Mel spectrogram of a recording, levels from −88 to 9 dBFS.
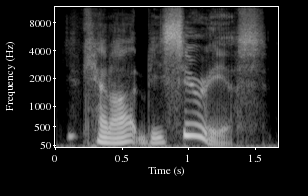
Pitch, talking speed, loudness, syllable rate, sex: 165 Hz, 145 wpm, -19 LUFS, 4.1 syllables/s, male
